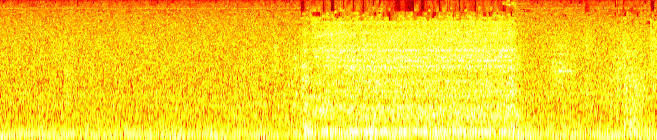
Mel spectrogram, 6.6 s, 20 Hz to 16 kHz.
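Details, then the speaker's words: OBS truck V8 on straight headers after computer reprogrammed: deep, steady low rumble with even beat and no misses or knocks; now idles and drives. "well yeah man happy now that it runs the idols and it drives"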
